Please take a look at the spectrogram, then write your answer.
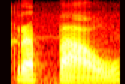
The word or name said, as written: กระเป๋า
